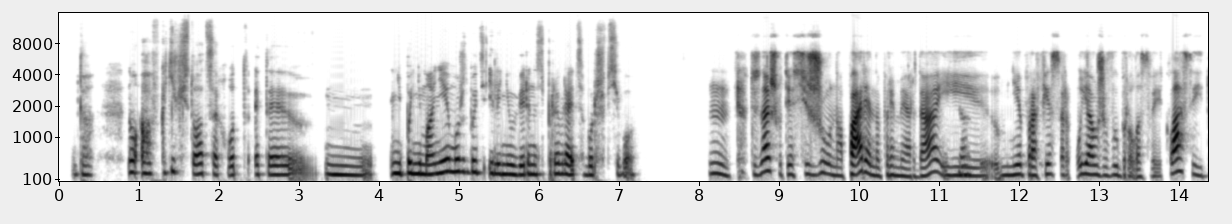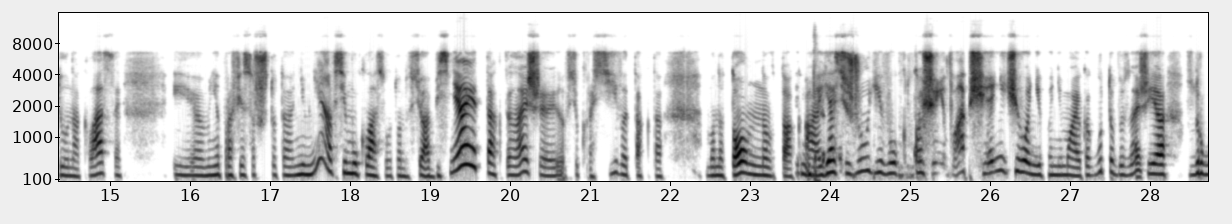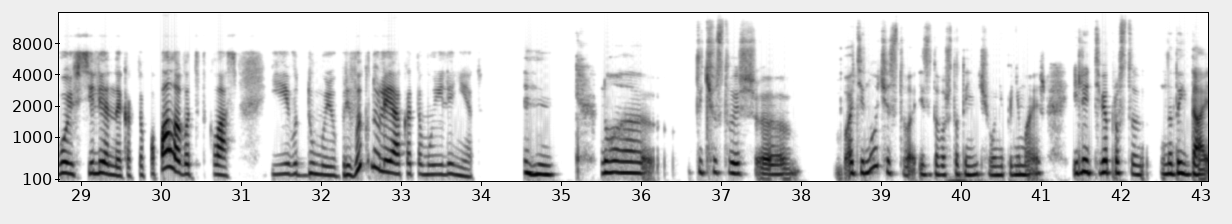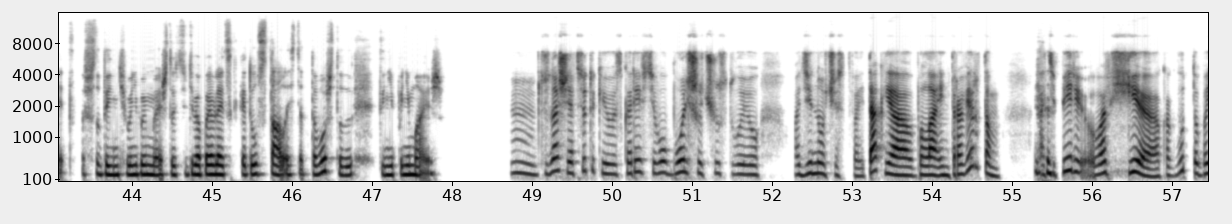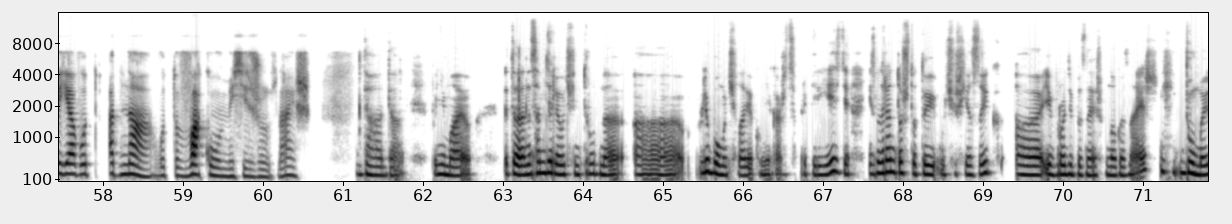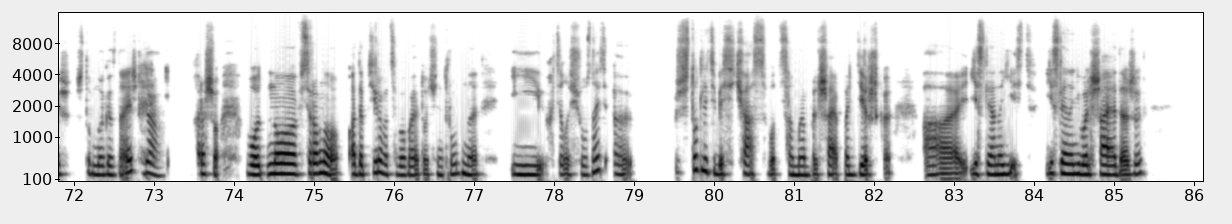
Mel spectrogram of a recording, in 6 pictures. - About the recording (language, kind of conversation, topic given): Russian, advice, Как быстрее привыкнуть к новым нормам поведения после переезда в другую страну?
- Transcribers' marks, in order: tapping; other background noise; afraid: "вообще ничего не понимаю!"; chuckle; chuckle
